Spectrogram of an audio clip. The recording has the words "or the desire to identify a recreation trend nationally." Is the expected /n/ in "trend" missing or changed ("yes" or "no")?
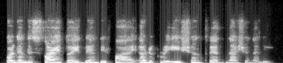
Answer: yes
